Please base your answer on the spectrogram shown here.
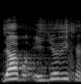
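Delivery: ordinary delivery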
